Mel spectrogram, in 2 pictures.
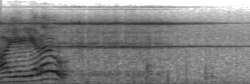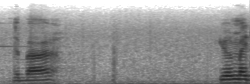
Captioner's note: telephone Ringing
